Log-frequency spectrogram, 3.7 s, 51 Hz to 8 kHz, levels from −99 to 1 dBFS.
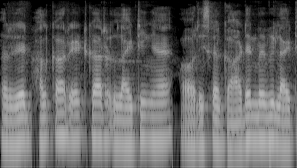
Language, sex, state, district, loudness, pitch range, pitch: Hindi, male, Jharkhand, Sahebganj, -34 LUFS, 105-120 Hz, 115 Hz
